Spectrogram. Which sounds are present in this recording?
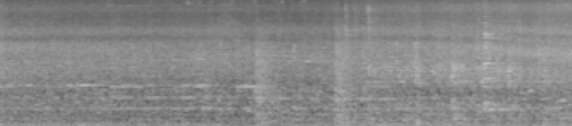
unidentified alert signal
